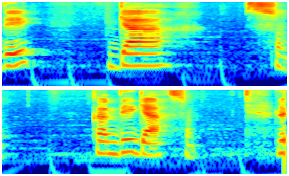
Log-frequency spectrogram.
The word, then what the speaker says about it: Comme des Garçons: garçons donc celle ci j'ai entendu beaucoup de prononciation différentes attention comme à un petit peu ouverts pas le haut très fermé de contrôle par exemple au come home comme des comme un sourire un peu crispé comme des gars sont comme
